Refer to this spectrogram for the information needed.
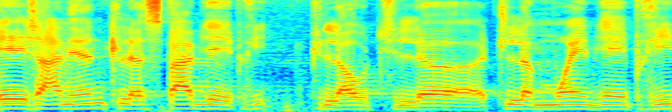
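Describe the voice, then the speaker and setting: A man with a Quebec accent at a moderate pace. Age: 30s. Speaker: testimonial speaker. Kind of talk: public talk. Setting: stage with audience. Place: meeting room. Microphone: lapel.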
